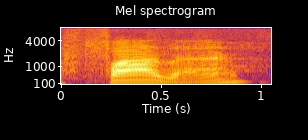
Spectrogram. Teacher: strongnya itu ada di fa di silaba pertama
